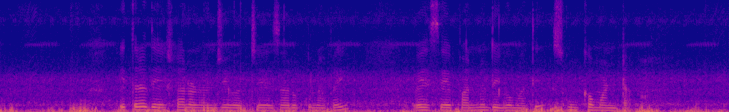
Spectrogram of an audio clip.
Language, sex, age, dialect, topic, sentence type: Telugu, female, 31-35, Southern, banking, statement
